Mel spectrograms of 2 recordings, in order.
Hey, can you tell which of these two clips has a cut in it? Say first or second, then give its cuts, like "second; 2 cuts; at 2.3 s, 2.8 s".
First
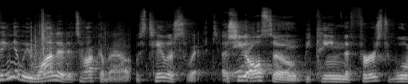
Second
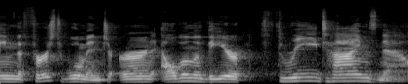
first; 1 cut; at 1.3 s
